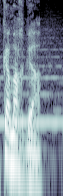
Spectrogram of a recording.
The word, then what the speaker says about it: Camarga: lève sur la Camargue en occitan cela se prononce camarga un marécage de 140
